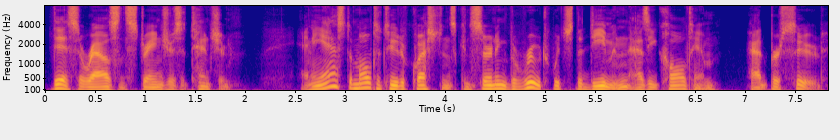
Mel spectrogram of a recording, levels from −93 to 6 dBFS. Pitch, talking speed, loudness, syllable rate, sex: 105 Hz, 185 wpm, -17 LUFS, 6.0 syllables/s, male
